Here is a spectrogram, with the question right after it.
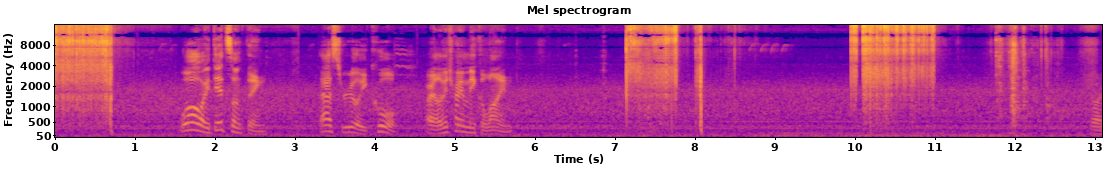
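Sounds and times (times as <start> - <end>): welding arc crackling: 0.0 - 0.9, 7.2 - 8.6, 10.0 - 11.2.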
